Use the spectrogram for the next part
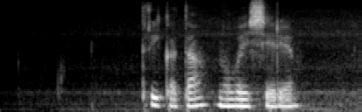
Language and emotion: Russian, neutral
